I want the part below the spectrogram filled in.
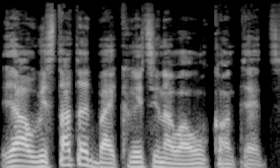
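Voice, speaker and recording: A man's voice: fairly low pitch, lively intonation, unhurried, no room sound, clean studio sound. A man from Nigeria with a Nigerian accent and Igbo as his first language, explaining earnestly in conversation and often checking in with small tags. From Anambra State, Nigeria. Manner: earnest, checks in with tags like "right" and "you know". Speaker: interview guest, Bitcoin educator.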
